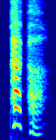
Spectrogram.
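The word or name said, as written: pepper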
